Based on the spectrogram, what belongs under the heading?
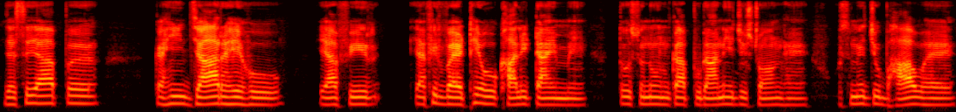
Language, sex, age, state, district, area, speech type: Hindi, male, 18-30, Uttar Pradesh, Jaunpur, rural, spontaneous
